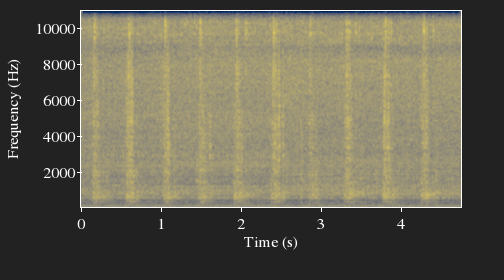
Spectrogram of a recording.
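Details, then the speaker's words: Suburban idling after a starter replacement: uneven sharp metallic raps about twice a second over a low rumble when the pipe is pounded; owner suspects an exhaust leak or a rattling pipe-inside-a-pipe rather than the transmission heat shield, unconfirmed. "you know it sounds like I got an exhaust leak on this thing so I pounded on the pipe here it rattles"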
